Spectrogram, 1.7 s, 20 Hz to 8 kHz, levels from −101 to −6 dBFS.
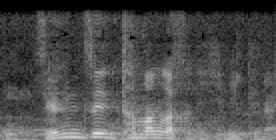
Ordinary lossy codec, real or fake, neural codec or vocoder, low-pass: none; fake; codec, 16 kHz in and 24 kHz out, 1.1 kbps, FireRedTTS-2 codec; 7.2 kHz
